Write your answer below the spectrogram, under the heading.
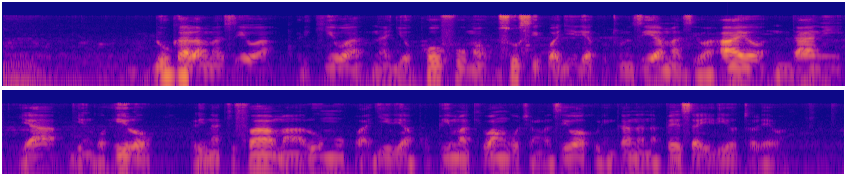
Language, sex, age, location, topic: Swahili, male, 25-35, Dar es Salaam, finance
